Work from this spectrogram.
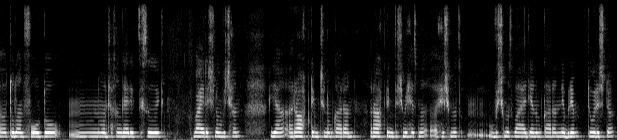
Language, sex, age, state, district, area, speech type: Kashmiri, female, 18-30, Jammu and Kashmir, Anantnag, rural, spontaneous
